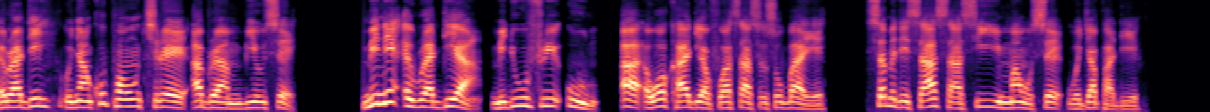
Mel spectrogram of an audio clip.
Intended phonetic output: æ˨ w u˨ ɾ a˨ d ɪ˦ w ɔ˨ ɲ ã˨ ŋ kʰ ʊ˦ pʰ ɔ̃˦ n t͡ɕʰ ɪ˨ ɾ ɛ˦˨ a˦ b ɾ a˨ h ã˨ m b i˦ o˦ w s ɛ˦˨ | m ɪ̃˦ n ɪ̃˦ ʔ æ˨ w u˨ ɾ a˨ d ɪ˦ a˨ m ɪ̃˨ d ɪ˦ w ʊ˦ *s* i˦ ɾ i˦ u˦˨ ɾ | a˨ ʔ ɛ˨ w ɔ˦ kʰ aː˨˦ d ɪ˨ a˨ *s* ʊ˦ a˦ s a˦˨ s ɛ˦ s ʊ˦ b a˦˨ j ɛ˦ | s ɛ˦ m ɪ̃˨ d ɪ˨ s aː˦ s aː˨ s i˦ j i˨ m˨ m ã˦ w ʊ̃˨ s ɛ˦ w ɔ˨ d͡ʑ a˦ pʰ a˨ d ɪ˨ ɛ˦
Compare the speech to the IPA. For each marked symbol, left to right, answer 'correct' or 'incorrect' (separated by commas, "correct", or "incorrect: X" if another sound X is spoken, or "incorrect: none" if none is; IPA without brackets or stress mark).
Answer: incorrect: f, incorrect: f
